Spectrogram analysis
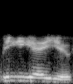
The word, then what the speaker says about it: Beau: So my name is spelled B-E-A-U. Sometimes after the radio you have to do this. Some people think it's B-O, but it's B-E-A-U.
